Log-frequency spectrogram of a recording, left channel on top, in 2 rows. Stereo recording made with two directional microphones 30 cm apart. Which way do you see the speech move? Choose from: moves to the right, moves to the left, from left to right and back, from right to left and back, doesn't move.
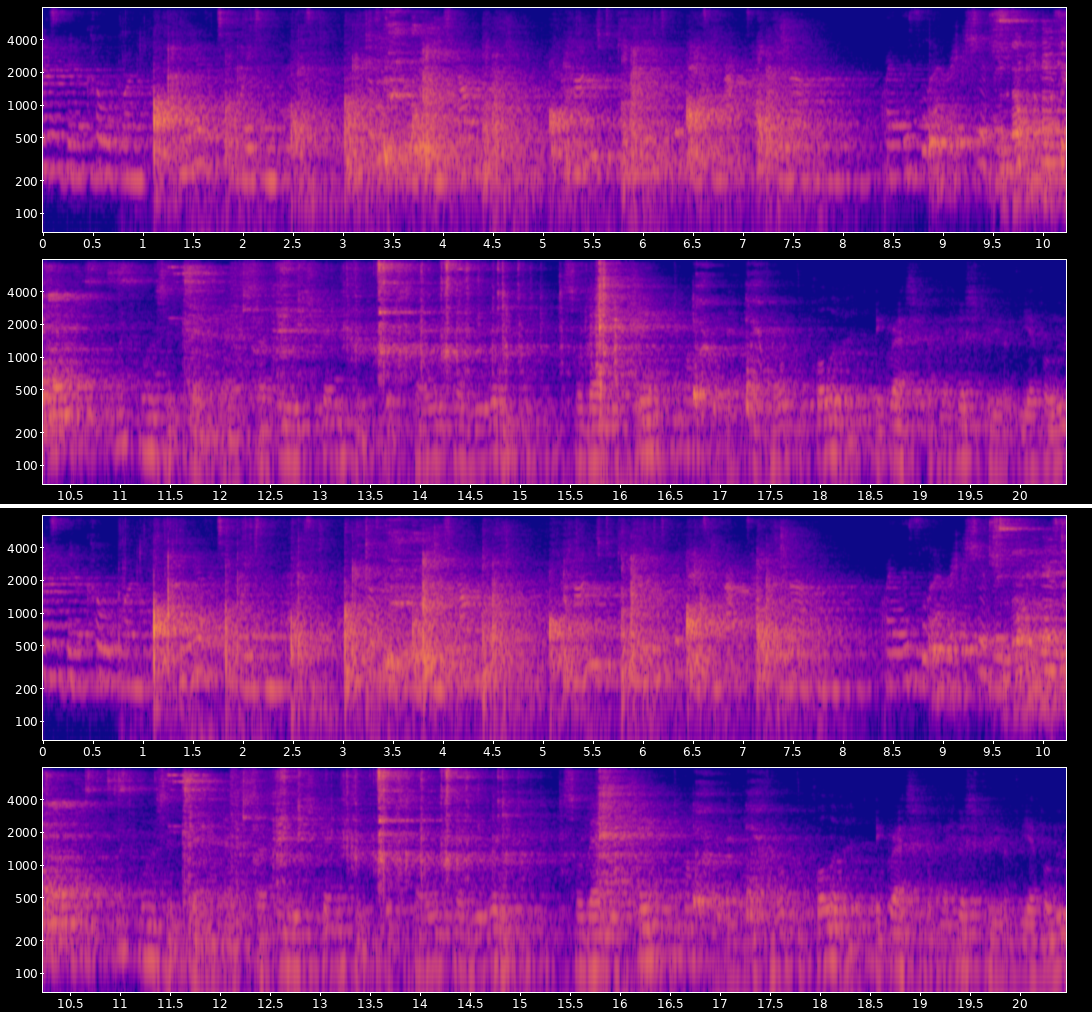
doesn't move.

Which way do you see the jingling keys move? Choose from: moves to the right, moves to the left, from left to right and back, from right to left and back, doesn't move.
moves to the left.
